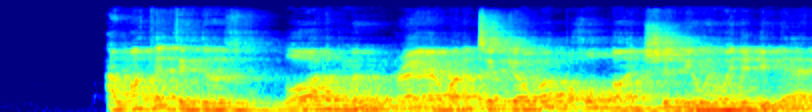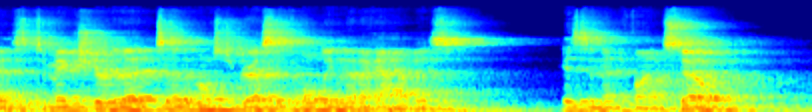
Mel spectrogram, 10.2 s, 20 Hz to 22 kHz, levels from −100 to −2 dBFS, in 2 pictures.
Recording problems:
off-mic speech; far
room echo; noticeable; dies away in 1.1 s

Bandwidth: 16.5 kHz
